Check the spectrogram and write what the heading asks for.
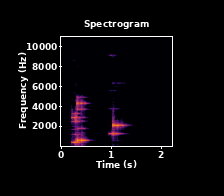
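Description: Two short sound-effect tones of an animated logo intro: a lower pop, then about a second later a higher, ringing ding.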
